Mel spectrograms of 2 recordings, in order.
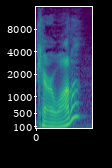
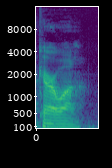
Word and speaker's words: Caruana: Is it Matt Casuarina? How do you say Matt's last name? – Sure. – Matt, what, as in Matt Caruana? – Yeah, that's the one, Matt Caruana.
